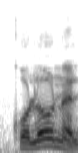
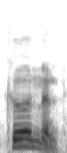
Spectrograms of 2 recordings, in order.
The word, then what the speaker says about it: colonel: 58 COL means colonel, you don't pronounce as colonel, you say as colonel.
